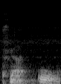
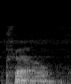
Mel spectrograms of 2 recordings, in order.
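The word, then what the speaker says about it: πραΰ: The diaresis simply means you pronounce this as two separate vowels, praeu rather than prao.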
